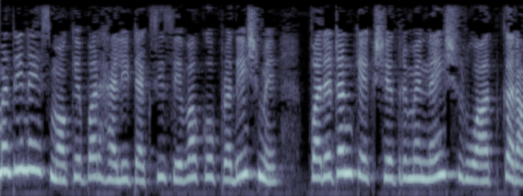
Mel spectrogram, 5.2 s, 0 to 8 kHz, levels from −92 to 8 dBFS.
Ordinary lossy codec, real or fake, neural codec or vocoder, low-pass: none; real; none; 7.2 kHz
